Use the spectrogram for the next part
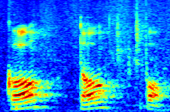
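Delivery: COTOPO very slowly, co, to, po separated; syllable by syllable. Shown as a demonstration. Teacher saying it in Esperanto, very slow cotopo. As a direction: break cotopo into three long syllables. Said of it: "En esperanto se dice".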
